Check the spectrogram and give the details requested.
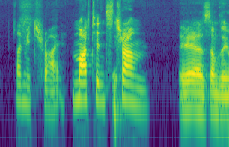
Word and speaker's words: Ström: um I mean um English speakers would pronounce it Martin Strom but if you happen to speak Swedish it would be Martin strum which is somewhat different let me try Martin strum yeah something like that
